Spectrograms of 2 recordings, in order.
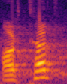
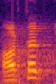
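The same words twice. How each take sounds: Both takes have the same delivery.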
